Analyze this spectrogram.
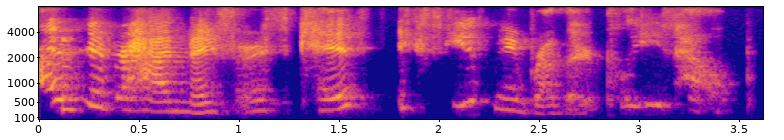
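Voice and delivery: high, fading, ghostly plea; haunting voice. Acted. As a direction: breathe it out like a ghost, high and softening. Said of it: "haunting voice".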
